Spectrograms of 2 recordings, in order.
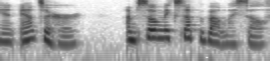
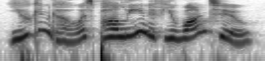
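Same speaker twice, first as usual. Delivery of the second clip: higher and louder, triumphant; cheering; 7 semitones higher, 10 dB louder than usual. Acted. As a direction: cheer it out proudly. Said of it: "she cheers".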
